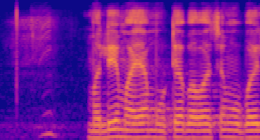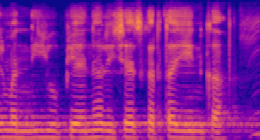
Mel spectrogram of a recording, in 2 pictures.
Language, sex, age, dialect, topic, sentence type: Marathi, male, 18-24, Varhadi, banking, question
